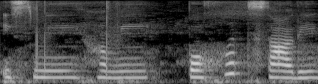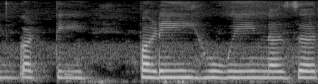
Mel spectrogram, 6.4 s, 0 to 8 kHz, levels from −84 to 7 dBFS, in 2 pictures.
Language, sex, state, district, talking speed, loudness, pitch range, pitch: Hindi, male, Punjab, Fazilka, 85 wpm, -18 LUFS, 230-240 Hz, 235 Hz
